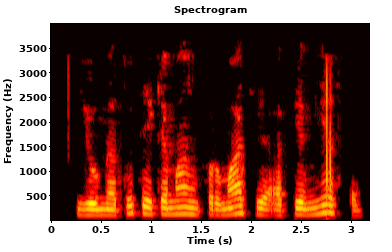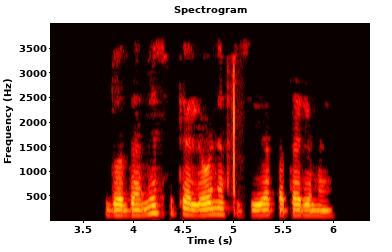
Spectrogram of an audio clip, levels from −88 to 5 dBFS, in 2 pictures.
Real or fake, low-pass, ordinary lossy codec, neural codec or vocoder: real; 3.6 kHz; MP3, 24 kbps; none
